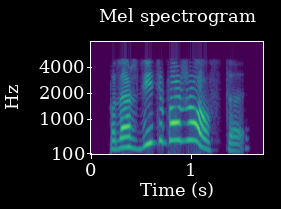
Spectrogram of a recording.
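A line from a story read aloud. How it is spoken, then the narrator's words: Girl shouting. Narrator (Russian): крикнула девушка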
